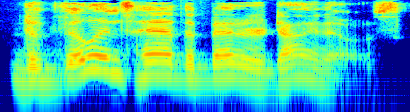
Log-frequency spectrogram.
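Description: An excitable man co-hosting a podcast, with a bouncy, lively pitch. He banters and laughs easily, recorded dry and close with no room sound. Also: normal speed, slightly rough, no echo, muffled recording. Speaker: podcast co-host. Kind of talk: casual chat.

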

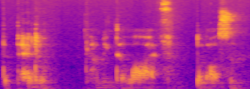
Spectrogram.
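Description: A man with a deep voice talks to himself as a podcast host, thinking aloud in a loose and playful way. His phrasing is slangy and wandering. The sound is roomy, picked up by a laptop's built-in microphone rather than a proper studio one. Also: moderate pace. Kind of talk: rambling, playful solo monologue. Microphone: built-in laptop microphone, mistakenly used instead of studio microphone.

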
